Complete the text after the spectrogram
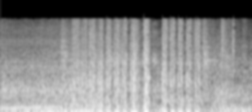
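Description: A train rumbles and clatters along the tracks.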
